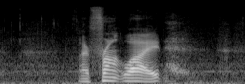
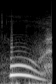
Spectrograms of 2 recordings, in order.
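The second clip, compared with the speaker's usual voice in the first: loud relieved whew; 7 dB louder than usual. Real, not acted. Relieved exhale while riding.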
